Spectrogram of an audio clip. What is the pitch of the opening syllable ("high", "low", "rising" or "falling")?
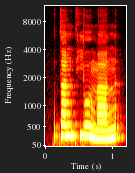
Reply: high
